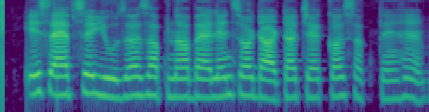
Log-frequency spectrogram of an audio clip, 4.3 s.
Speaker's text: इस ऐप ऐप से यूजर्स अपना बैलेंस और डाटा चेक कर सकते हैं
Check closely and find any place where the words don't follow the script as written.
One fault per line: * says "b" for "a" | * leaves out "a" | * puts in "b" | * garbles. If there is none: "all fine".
* leaves out "ऐप"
